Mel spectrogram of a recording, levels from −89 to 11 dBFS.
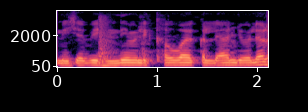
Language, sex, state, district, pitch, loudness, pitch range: Hindi, male, Uttar Pradesh, Lucknow, 125 Hz, -13 LUFS, 120-130 Hz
